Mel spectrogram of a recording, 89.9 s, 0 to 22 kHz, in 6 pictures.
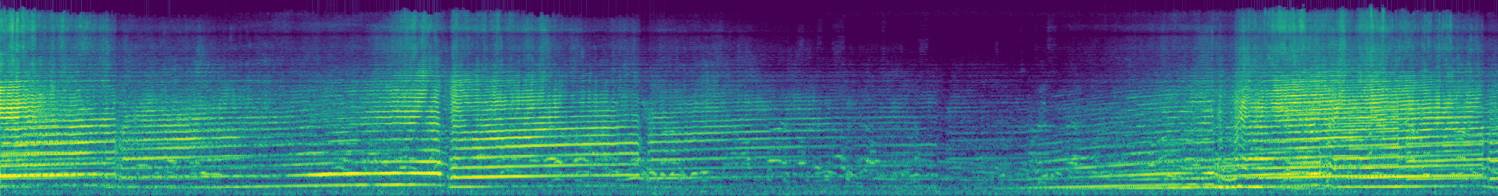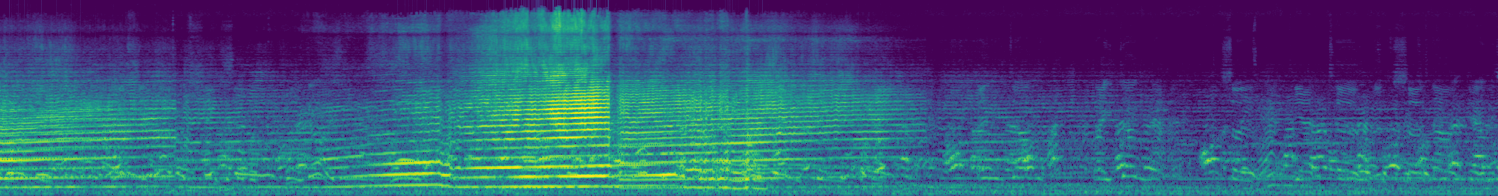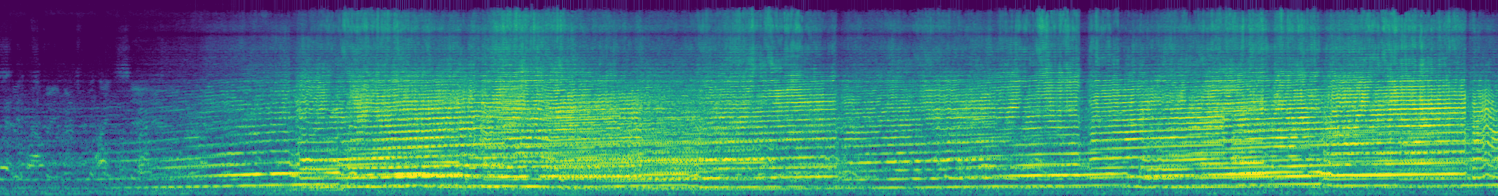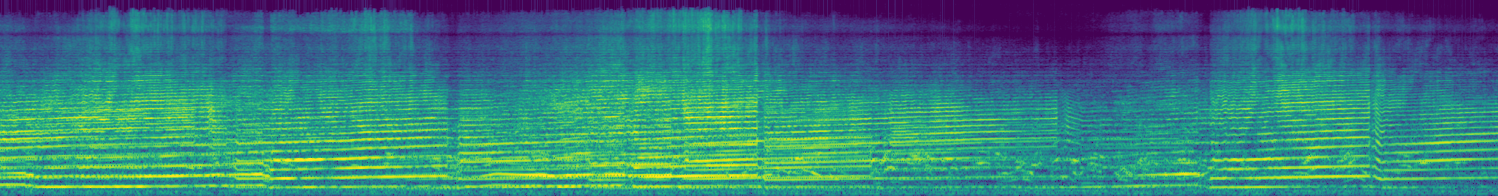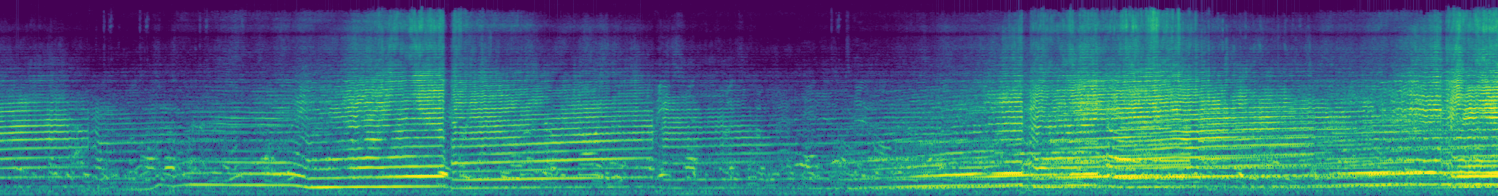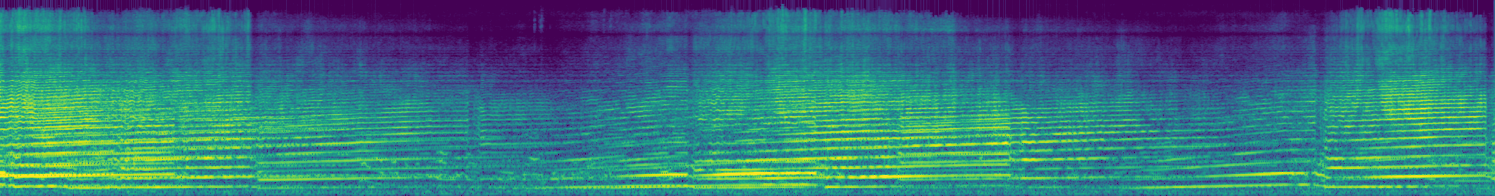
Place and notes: briish superbikes 2006 ... 125 qualifying ... one point stereo mic to mini disk ... date correct ... time not ...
